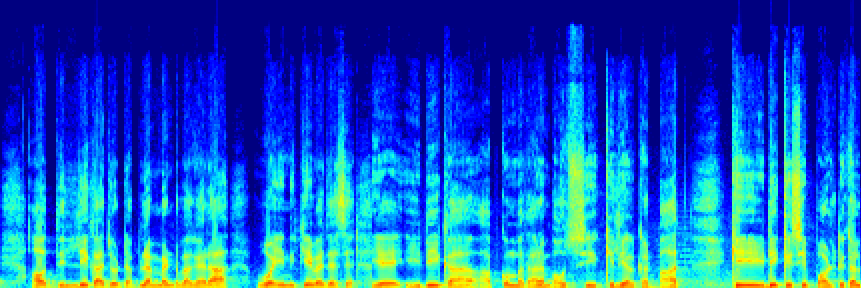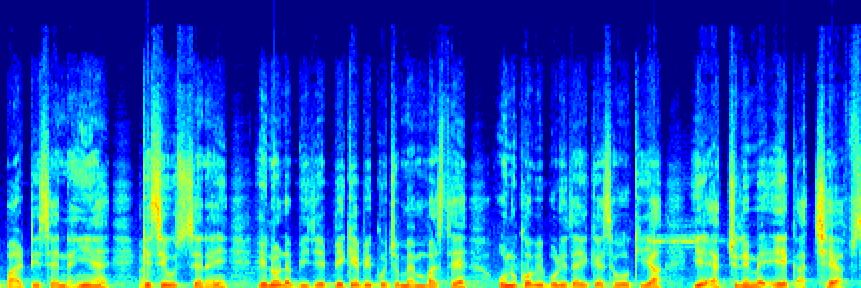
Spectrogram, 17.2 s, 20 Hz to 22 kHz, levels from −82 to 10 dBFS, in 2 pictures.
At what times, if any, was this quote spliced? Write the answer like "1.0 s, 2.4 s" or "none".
3.7 s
